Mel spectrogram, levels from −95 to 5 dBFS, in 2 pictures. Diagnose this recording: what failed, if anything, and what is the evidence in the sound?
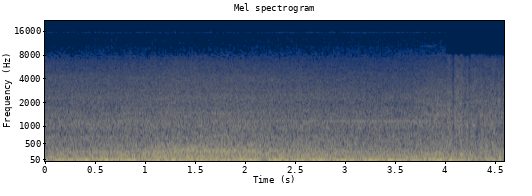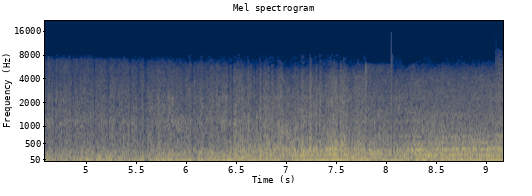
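A call bitrate drop in the codec stage begins at 4.02 s and lasts to the end of the clip. From that point the sound turns rough and muffled. The top end collapses from a full 20 kHz band to about 6 kHz, and coarse, watery texture persists through the final 3.3 s at the lowest quality. That fits the encoder being pushed from around 96 kbps down to roughly 8 kbps after the call's bandwidth estimate fell. On a spectrogram, energy above 6 kHz is gone through the final 3.3 s, leaving a hard horizontal ceiling, with smeared, blocky detail below it.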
